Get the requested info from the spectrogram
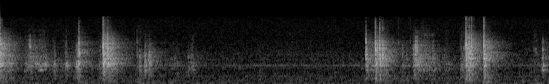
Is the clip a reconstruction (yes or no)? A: no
